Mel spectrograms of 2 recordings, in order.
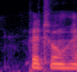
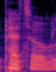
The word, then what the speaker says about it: Pitol: Petol, yeah. P-I-T-O-L. – And you pronounce it Petal, like a flower. Or a petal. – Like a flower, yeah.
